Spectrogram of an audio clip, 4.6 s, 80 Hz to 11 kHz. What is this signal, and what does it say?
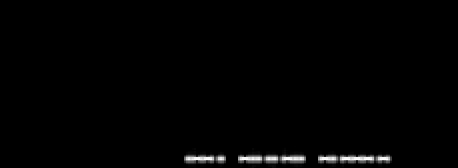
Morse code, heard as a keyed tone, about 44 wpm, 700 Hz. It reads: WE DID NOT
